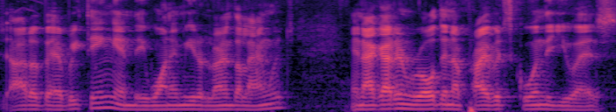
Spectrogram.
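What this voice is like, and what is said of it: Strong Mexican accent. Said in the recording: “has a very Mexican accent.”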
